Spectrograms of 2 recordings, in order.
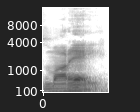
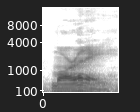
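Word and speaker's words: מראה: Okay, now, second term that we find in the Old Testament for upon is mare. Mare, and it's spelled M-A-R-E-H, and it means sight or appearance or the vision or view, i.e.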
